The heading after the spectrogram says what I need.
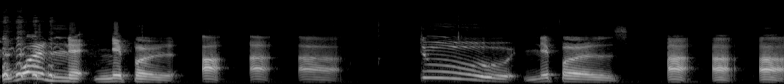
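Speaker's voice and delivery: "Two" drawn out with the pitch swinging. Joking about a cameo as the Count, counting: the Count voice. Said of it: "a cameo in Family Guy as, uh, the Count".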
